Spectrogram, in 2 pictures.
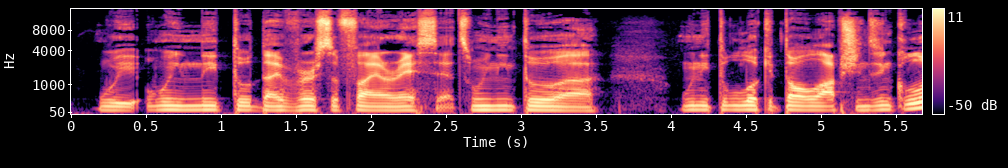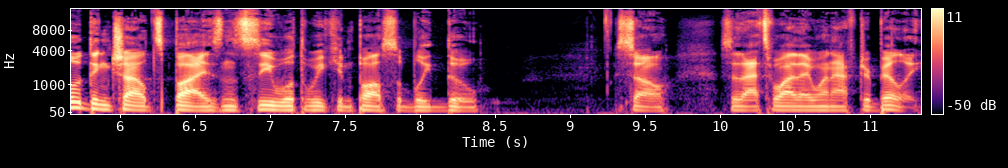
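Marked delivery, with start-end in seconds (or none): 0.2-8.4 put-on Russian accent, louder. Continuing the KGB story as prompted, in a decent Russian accent. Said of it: "you have a decent Russian accent".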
